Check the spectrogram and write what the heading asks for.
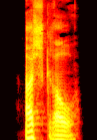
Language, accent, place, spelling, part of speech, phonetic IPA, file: German, Germany, Berlin, aschgrau, adjective, [ˈaʃˌɡʁaʊ̯], De-aschgrau.ogg
- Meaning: ash-gray (in colour)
